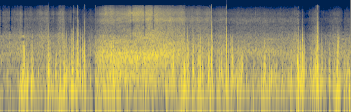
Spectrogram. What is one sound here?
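A car passes close by on a highway.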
